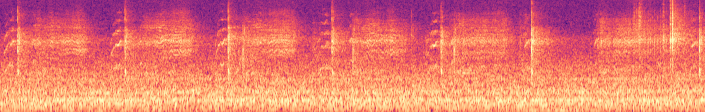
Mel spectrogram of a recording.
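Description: Hand grease gun being pumped into a front A-arm zerk fitting, a faint short squeak with each stroke about once a second. The fitting takes many pumps before grease appears, which the mechanic takes as a sign that the plastic bushings had never been greased.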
